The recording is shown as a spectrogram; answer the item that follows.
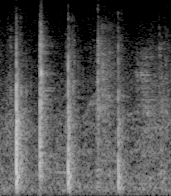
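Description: A series of sharp knocks or taps, five in quick succession about three a second.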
